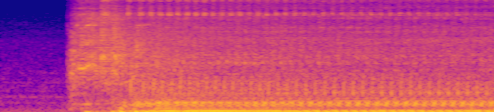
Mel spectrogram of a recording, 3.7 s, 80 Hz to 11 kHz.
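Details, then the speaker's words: Suzuki Karisma 125 with a Yamaha R15 V3 engine swap, after the rocker arm fix with valve clearance reset to standard: engine catches at once and settles into a steady, even idle with no ticking; normal idle. "senang banget akhirnya suara mesin Karisma ini bisa kembali ke suara"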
